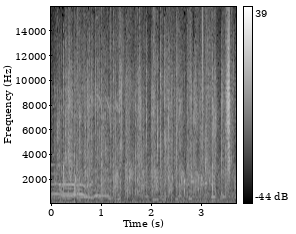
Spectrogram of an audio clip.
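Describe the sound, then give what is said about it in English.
An audience applauds to welcome an author at a talk about her new novel in English translation, with dense, steady clapping throughout and crowd voices mixed beneath. “Please do join me in giving her a very warm welcome, Vigdis Hjorth.”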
